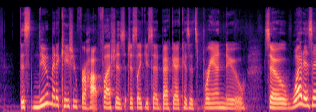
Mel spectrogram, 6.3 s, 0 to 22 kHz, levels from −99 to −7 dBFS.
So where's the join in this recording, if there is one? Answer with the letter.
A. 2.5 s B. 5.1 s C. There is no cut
A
